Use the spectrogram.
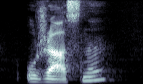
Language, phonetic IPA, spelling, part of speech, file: Russian, [ʊˈʐasnə], ужасно, adverb / adjective, Ru-ужасно.ogg
- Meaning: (adverb) 1. terribly, horribly 2. very, awfully, frightfully; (adjective) 1. it is terrible, it is horrible 2. short neuter singular of ужа́сный (užásnyj)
